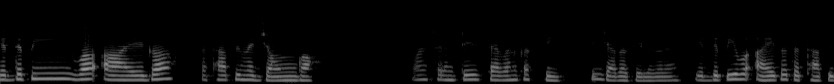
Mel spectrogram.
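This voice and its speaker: A woman talks through an exam paper, reading options aloud and ruling on each one in a few words. Her voice is mellow and warm, and the recording is dry with no room sound. She speaks casually, like a student thinking out loud. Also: mid-range voice, dry recording, low-quality recording. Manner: reads options aloud, then quick verdicts. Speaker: student solving a test series. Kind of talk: casual spoken walkthrough of exam answers.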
